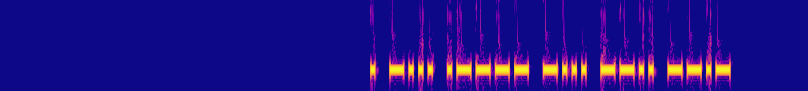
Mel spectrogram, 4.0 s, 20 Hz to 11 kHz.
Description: Morse code, heard as a keyed tone, about 51 wpm, 700 Hz. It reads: EB1BZQ
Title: DXCC-100 Call Signs - 6 Characters - 50wpm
